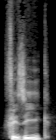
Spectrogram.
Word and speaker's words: physique: It is spelled as P-H-Y-S-I-Q-U-E. And you need to stress the second syllable, not physique, but physique.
